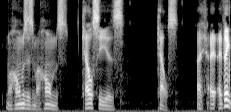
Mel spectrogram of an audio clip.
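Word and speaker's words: Kelce: mm-hmm and i'm glad you brought up travis kelsey and tyree kell because they're those are the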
